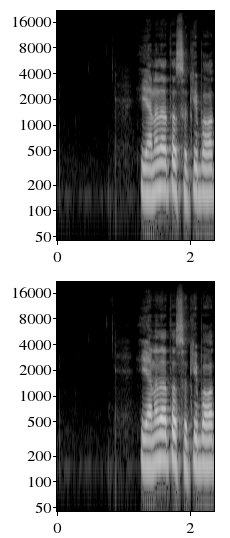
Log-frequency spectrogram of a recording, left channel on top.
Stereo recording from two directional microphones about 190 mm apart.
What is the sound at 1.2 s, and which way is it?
Speech, centre (ahead or behind).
